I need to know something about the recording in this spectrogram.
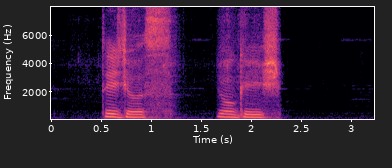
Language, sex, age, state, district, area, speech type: Marathi, female, 30-45, Maharashtra, Beed, urban, spontaneous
